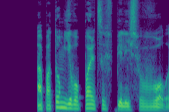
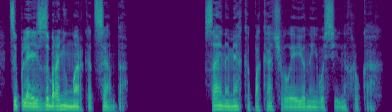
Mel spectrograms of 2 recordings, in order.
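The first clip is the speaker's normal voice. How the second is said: ordinary delivery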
